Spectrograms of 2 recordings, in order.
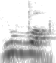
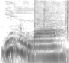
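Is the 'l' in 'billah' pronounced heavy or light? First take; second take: heavy; light. First: The 'l' is heavy and thick. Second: The 'l' is light and thin. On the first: The speaker calls it wrong. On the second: The speaker calls it right. "karena didahului oleh kasroh"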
